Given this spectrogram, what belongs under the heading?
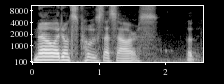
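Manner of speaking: lightly voiced old woman, halting; guarded thanks with long pauses; hesitant old lady. Old woman receives a lost duck from a student, lightly voiced and hesitant. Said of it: "kind of hard to read her expression".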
